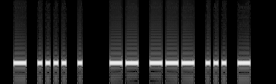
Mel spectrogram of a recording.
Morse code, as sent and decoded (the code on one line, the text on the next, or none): - .... / -- --- ... -
THE MOST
